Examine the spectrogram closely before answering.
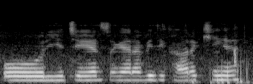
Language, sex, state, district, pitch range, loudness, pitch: Hindi, female, Haryana, Jhajjar, 190-205 Hz, -16 LUFS, 195 Hz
